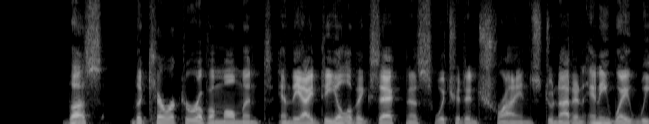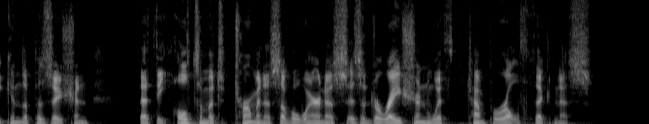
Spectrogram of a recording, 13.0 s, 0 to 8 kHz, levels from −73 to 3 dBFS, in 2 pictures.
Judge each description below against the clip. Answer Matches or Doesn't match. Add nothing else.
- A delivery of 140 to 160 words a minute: Matches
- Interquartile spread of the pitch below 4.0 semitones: Matches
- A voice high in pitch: Doesn't match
